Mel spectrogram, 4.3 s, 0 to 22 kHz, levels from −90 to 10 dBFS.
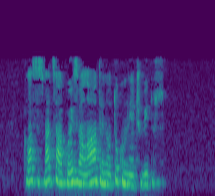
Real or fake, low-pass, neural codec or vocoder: real; 7.2 kHz; none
